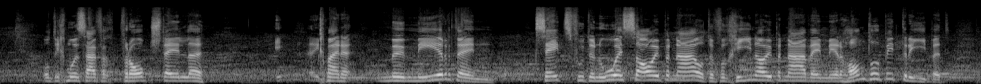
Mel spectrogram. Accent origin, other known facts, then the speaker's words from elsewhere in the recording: Lucerne, Switzerland; ich komme ja aus dem Kanton Luzern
